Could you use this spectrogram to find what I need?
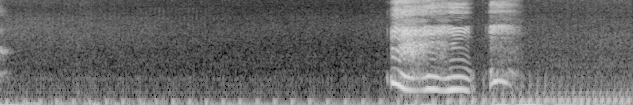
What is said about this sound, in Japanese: だいぶ慣れてきました。バイク、風が気持ちいいですね。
